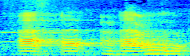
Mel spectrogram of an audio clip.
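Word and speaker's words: أعوذ: Bukan a'udzu nah. Kemudian ain diucapkan terlalu mengalir, a'udzu atau a'udzu ya, atau tertahan suaranya, jadi nggak boleh mengalir, nggak boleh tertahan. Tahan a'udzu jadinya mirip hamzah.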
